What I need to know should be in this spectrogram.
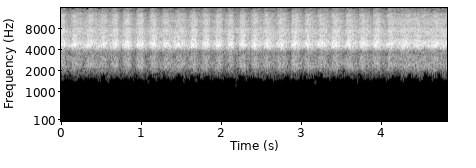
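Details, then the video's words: Shrill cicada buzzing, swelling and fading in even pulses about three times a second, sustained without a break. "Relaxing Cicada Sounds"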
